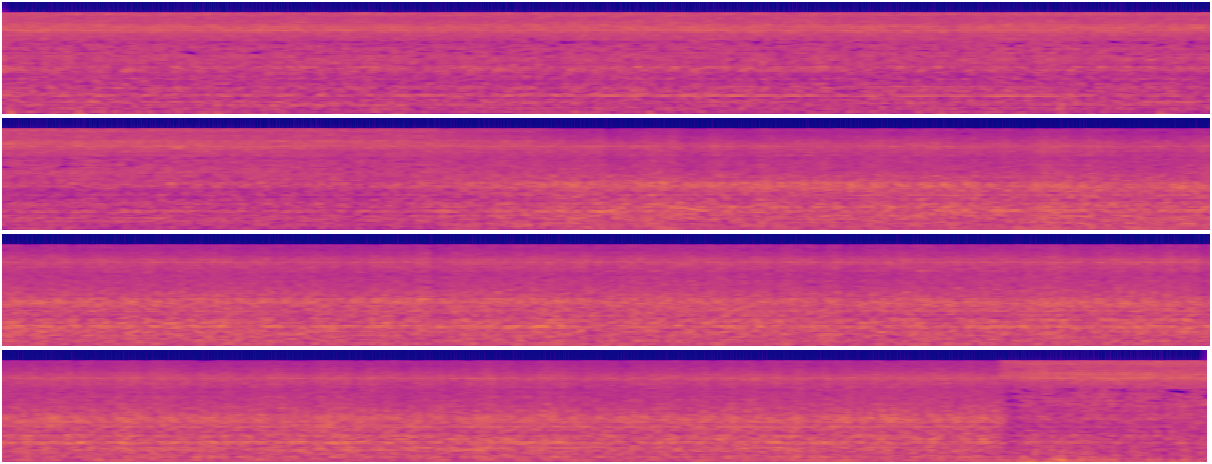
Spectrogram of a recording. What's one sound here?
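A band saw whines loudly as it cuts through a wooden log.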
